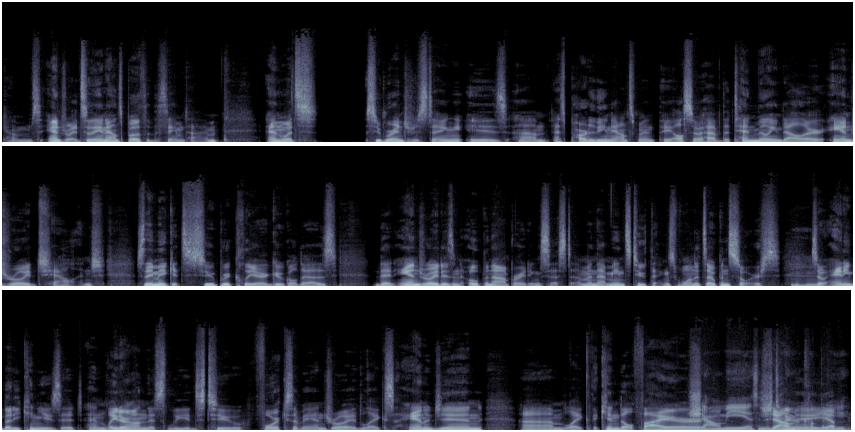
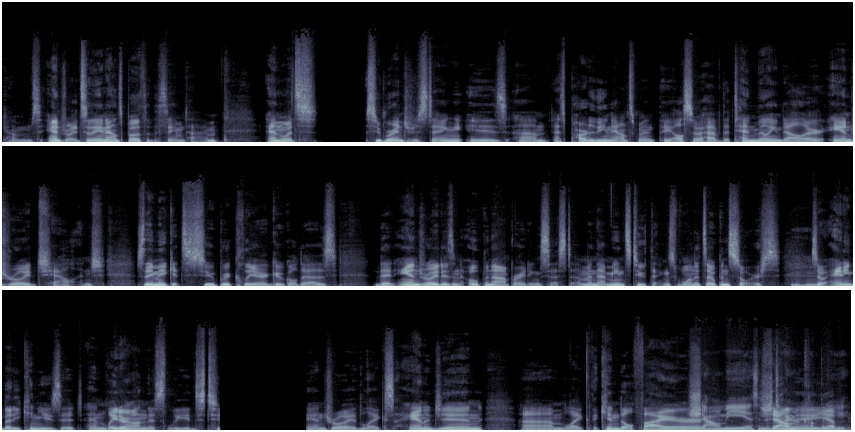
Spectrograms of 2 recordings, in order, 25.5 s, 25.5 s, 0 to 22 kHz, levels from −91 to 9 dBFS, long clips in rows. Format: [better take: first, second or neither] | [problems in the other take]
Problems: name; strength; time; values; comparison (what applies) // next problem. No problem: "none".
first | audio cutting out; at 19 s for 1 s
